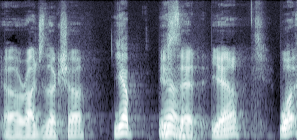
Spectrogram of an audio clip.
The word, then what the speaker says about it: Rajadhyaksha: assume i've said your last name correctly uh rajalaksha yep is that yeah well so but the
